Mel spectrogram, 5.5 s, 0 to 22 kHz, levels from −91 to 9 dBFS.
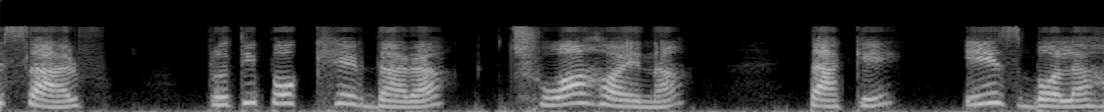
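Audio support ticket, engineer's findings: Opus compression, whole clip: speech grainy, rough and noisy in place of clean tonal detail. Spectrogram shows a hard ceiling near 8.2 kHz and bands filled with noisy texture, few holes. Heavy damage, likely low-rate Opus CELT mode, fitting about 12 kbps.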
